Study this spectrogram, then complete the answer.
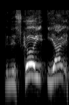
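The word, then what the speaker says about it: ונסכה: V'niskoi, so it's spelled with a hey v'niskah, but we pronounce it v'niskoi yayin revi'asin.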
